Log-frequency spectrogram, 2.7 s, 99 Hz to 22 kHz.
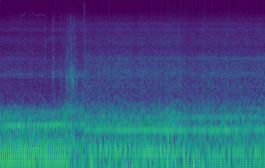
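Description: A Suzuki GSX-S750 motorcycle engine drones loud and close with a steady, throaty exhaust note, holding an even idle-like rumble throughout with no talking.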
